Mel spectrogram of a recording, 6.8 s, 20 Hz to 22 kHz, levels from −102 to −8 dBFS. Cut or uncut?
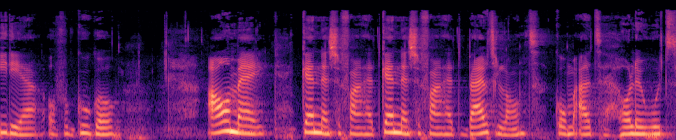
cut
